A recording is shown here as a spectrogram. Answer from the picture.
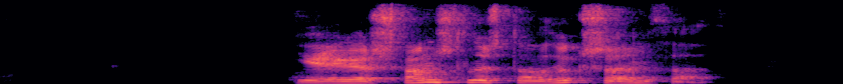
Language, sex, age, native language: Icelandic, male, 40-49, Icelandic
